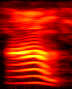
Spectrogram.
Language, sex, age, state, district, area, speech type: Tamil, female, 30-45, Tamil Nadu, Tirupattur, rural, read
